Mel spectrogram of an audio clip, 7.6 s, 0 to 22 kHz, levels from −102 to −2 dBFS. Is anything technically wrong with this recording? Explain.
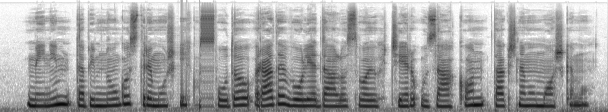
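Yes. From 2.22 to 2.7 s, just before "rade volje dalo", the speech turns into robotic sound from repeated short buffers. It is likely caused by audio arriving too seldom, so the software keeps replaying the last fragment, roughly half the time, in place of skipped material. The 50 Hz buzz points to a repeated chunk of about 20 ms. Unlike simple dropouts, there is no silence; the voice becomes a rigid, metallic drone that still loosely tracks the syllables.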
